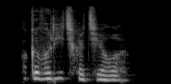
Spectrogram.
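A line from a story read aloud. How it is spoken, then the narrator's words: Quiet sister. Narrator (Russian): тихо ответила сестра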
